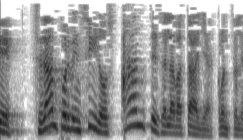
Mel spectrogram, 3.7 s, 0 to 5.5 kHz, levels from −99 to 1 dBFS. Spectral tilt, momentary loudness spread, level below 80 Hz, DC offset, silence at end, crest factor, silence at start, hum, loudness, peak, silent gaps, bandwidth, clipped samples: -8.5 dB/octave; 10 LU; -58 dBFS; under 0.1%; 0 s; 18 dB; 0 s; none; -19 LUFS; 0 dBFS; none; 5.2 kHz; under 0.1%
